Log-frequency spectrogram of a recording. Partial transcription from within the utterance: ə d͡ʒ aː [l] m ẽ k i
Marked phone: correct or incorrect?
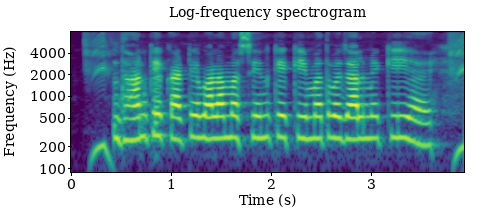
correct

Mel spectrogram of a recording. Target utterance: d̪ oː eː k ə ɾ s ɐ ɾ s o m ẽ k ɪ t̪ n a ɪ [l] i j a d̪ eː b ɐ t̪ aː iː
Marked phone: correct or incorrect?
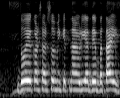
incorrect: ɽ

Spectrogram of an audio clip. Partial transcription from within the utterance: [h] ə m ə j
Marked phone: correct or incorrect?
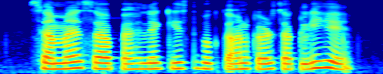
incorrect: s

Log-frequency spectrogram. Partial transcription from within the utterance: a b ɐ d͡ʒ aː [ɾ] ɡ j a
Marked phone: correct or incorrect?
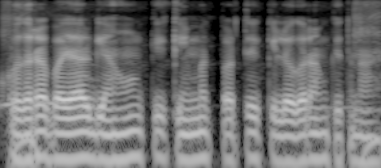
correct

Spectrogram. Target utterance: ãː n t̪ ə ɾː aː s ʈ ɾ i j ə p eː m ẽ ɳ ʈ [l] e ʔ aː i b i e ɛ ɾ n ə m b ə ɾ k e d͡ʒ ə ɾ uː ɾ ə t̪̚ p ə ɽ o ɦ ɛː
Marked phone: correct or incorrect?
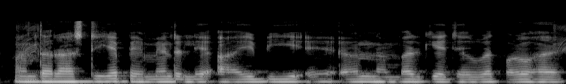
correct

